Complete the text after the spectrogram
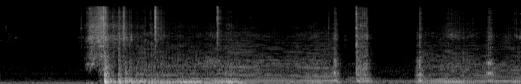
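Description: Spinning tops clack as they collide.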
